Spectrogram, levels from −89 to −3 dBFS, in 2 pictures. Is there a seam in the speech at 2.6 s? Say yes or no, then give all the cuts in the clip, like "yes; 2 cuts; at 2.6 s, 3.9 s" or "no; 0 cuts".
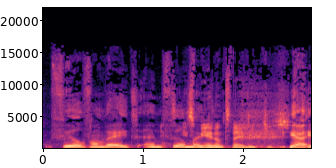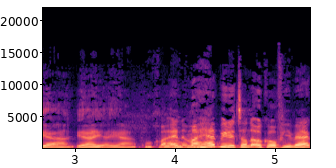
yes; 1 cut; at 2.6 s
